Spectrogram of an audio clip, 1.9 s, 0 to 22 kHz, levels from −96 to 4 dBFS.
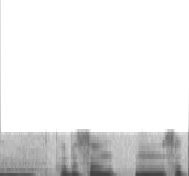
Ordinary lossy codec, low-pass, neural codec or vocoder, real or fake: none; 5.4 kHz; none; real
